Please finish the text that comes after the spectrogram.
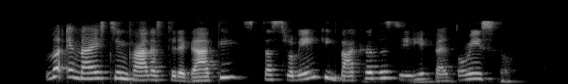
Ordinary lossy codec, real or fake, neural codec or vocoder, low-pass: none; fake; codec, 16 kHz, 1 kbps, X-Codec, HuBERT features, trained on balanced general audio; none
